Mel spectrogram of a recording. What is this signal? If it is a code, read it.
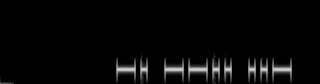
Morse code, heard as a keyed tone, about 20 wpm, 700 Hz. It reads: NZU
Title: USA Call Sign Postfixes - 3 Letters 20wpm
